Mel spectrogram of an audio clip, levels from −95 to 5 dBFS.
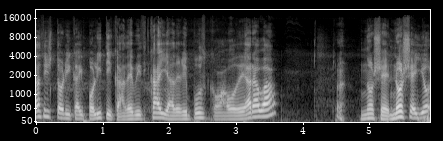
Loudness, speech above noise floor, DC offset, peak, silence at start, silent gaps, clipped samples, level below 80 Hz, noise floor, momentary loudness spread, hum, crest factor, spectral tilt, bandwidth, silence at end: -19 LUFS; 40 dB; under 0.1%; 0 dBFS; 0 s; none; under 0.1%; -48 dBFS; -59 dBFS; 13 LU; none; 20 dB; -5.5 dB/octave; 16.5 kHz; 0 s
